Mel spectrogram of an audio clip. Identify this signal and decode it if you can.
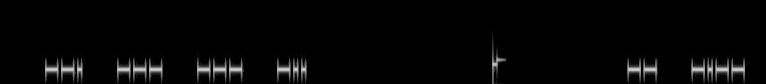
Morse code, heard as a keyed tone, about 30 wpm, spaced as for 17 wpm, 700 Hz. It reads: GOOD MY
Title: 3x Character Spacing - Top 500 Words - 30wpm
